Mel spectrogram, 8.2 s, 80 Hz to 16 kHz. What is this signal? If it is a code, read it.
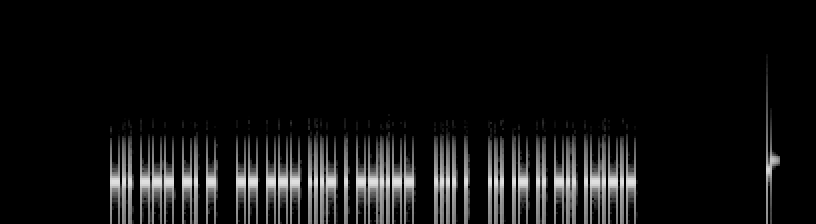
Morse code, heard as a keyed tone, about 40 wpm, 700 Hz. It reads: DONT MOVE, HE SAID.
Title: Sentences from Top 300 Words 40wpm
